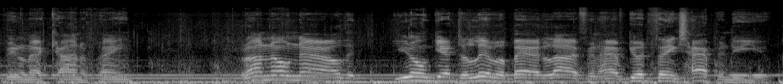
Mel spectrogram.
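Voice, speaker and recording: Weary Old West outlaw, game cutscene: rural American drawl, very unhurried, plain-spoken and regretful, over clear underscore. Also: male voice, fairly high pitch, lively intonation. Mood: sorrowful, regretful. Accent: American, rural Western drawl. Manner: slow, plain-spoken, subdued. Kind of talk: naturalistic dramatic video game acting. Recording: dramatic music behind the voice.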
